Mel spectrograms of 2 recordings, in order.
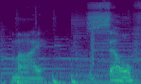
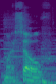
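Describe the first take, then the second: First: It is said as two separate words. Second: It is said as one joined word. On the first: It refers to the speaker's inner self or conscience. "like two separate words" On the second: It refers to the speaker in the ordinary sense. "not myself"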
